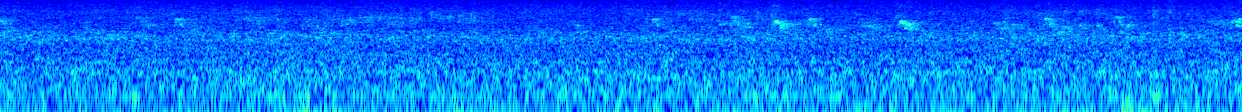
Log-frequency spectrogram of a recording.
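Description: Small birds chirping in quick, repeated short high notes over a steady low rumbling background noise.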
